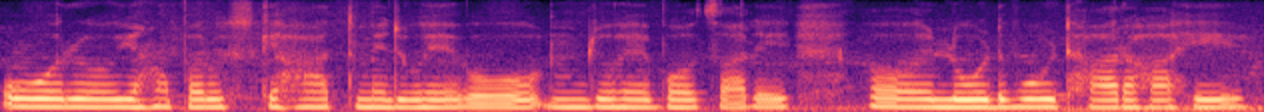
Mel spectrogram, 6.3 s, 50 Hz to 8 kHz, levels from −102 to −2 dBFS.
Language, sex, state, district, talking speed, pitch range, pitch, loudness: Hindi, female, Chandigarh, Chandigarh, 190 wpm, 190-200 Hz, 200 Hz, -15 LUFS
